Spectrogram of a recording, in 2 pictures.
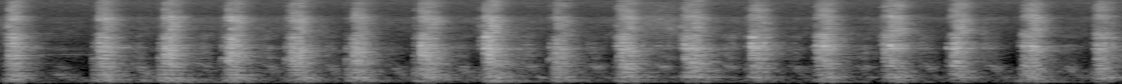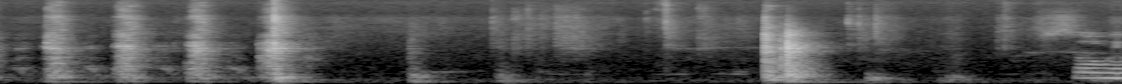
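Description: Steady back-and-forth filing and rubbing as excess material is trimmed off a shaped piece, about two strokes per second in an even rhythm, close and clear, then stopping for a few quiet scrapes and a sharper knock near the end.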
